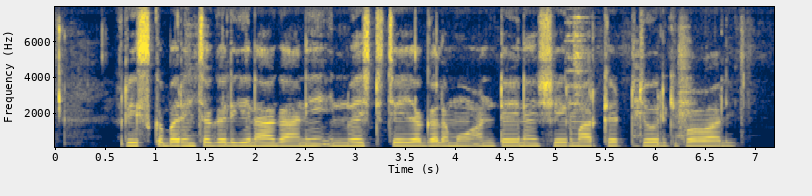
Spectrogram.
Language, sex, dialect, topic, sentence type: Telugu, male, Telangana, banking, statement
